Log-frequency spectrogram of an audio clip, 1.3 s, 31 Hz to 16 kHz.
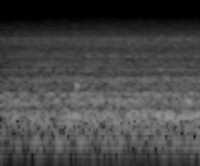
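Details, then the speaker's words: Vanagon 5 kW diesel air heater, floor-mounted install for Alaska winters, ramped to full blast drawing 3.7 A, rated 17,000 BTU; constant even rushing hum with low burner roar, no pulsing or rattles: normal full output. "Alright, that is full blast. It's as high as this little thing goes. And it's currently pulling 3.7 amp hours."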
